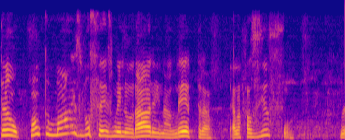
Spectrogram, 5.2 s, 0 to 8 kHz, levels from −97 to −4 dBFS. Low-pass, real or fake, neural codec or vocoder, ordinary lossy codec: 7.2 kHz; fake; vocoder, 22.05 kHz, 80 mel bands, HiFi-GAN; none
